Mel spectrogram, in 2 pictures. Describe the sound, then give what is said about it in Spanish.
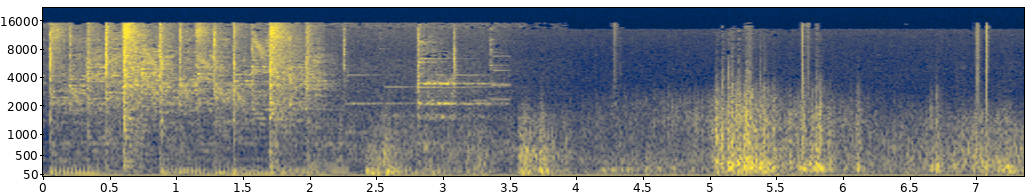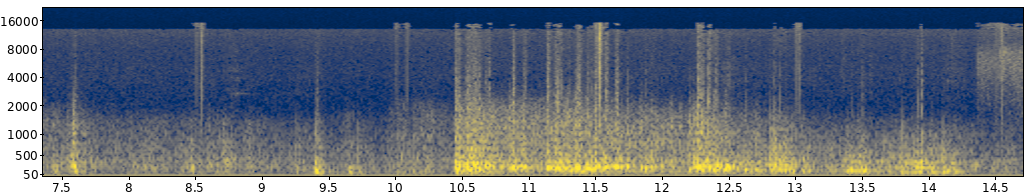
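A thunderstorm with rain falling: a dense, continuous hiss of rain carries on throughout, while deep rolling rumbles of thunder swell and fade, growing loudest near the end. “Y eso me recuerda que pronto va a llover.”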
